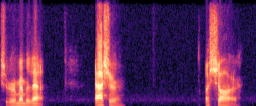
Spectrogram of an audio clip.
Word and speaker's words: Asher: Columbia to Uruguay ashar there's your ah there's your sha and then your ra ashar join the Shah and the ra together again in the Assyrian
